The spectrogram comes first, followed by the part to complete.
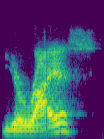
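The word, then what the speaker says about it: Urías: hitting pretty well and luis urias i think is how you say his name from ureas from milwaukee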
